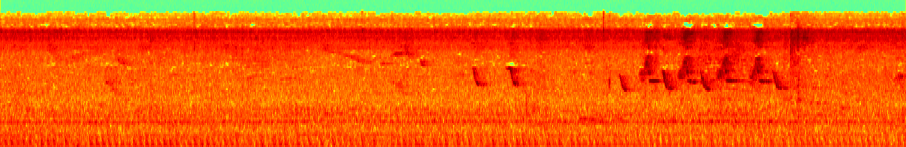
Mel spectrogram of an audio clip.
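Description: Small birds chirping: a run of short, quick, falling chirps from about six seconds in until near the end, over a steady low outdoor hum.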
